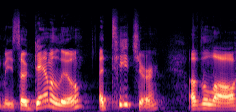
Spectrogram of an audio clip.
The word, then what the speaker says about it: Gamaliel: like he was from indian trail so that's gamalil that rolled off the tongue way too easy for someone like me so gamaliel a teacher of the law held in high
